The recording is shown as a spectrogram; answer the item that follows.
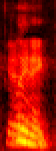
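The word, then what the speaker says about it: Leunig: But for people who are listening next year, back in October when we're recording, very popular Australia cartoonist, I probably can't pronounce his name, Michael Lunick? – Lunick, yeah.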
